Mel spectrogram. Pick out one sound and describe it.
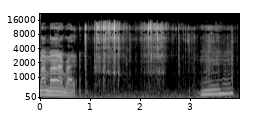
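A woman crunches on crispy food.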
